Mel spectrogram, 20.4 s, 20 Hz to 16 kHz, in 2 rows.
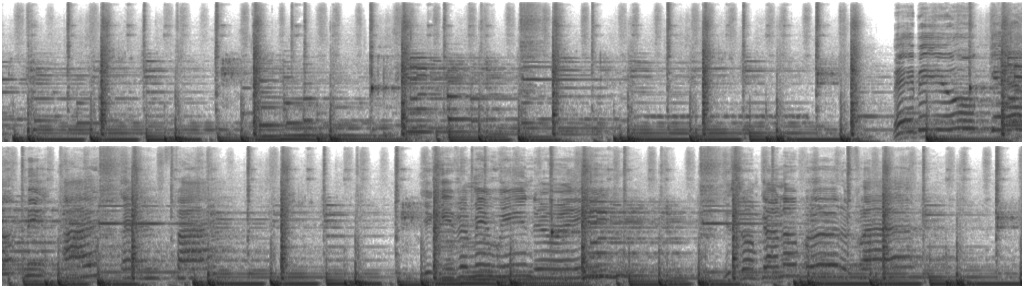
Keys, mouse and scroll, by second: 0.7 click, 1.4 right click, 2.3 click, 4.2 ctrl+x, 5.5 click, 6.4 ctrl+shift+v, 7.5 click, 8.0-10.4 typing, 10.9 Return, 12.1 click, 13.1-14.6 typing, 15.9 click, 20.3 right click.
